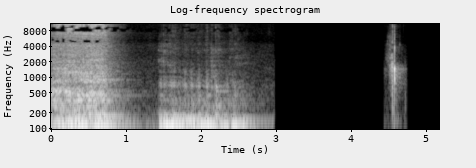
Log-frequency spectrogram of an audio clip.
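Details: A caracal in Bali, being towel-dried after swimming in a pool, gives two harsh, deep, growling screams, followed by a brief knock.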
